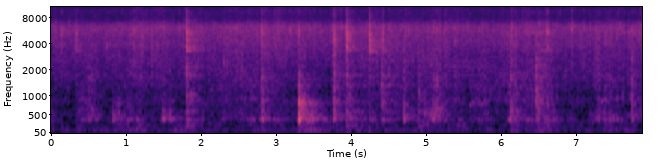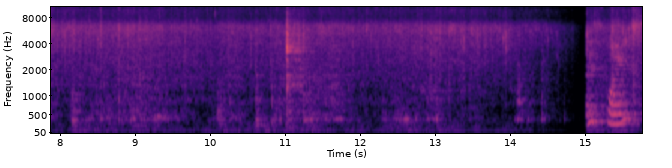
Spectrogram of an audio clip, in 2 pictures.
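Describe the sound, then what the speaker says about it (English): Garlic and red onions frying in a pan for a chicken kienyeji stew, a steady close sizzle broken by repeated scraping and clinking of a spoon stirring, running throughout before a short pause near the end. "the garlic has already browned, same as the red onions."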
